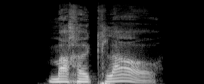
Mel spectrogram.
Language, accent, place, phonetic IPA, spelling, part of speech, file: German, Germany, Berlin, [ˌmaxə ˈklaːɐ̯], mache klar, verb, De-mache klar.ogg
- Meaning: inflection of klarmachen: 1. first-person singular present 2. first/third-person singular subjunctive I 3. singular imperative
